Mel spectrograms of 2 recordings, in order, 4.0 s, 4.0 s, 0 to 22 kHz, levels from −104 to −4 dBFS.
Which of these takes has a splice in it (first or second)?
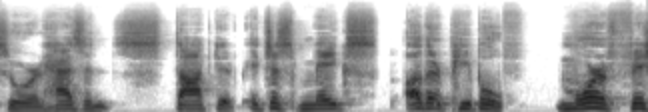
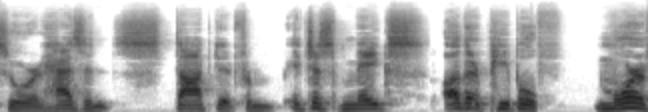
first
